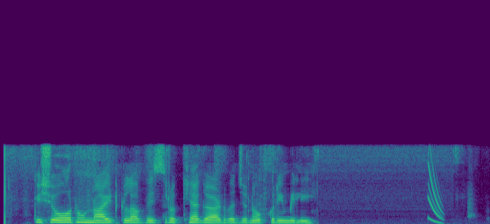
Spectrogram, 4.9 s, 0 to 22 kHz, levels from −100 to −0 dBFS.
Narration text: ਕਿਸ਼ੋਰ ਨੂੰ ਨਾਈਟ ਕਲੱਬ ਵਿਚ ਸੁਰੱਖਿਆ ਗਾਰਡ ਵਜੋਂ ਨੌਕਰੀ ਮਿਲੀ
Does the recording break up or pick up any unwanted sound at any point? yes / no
yes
